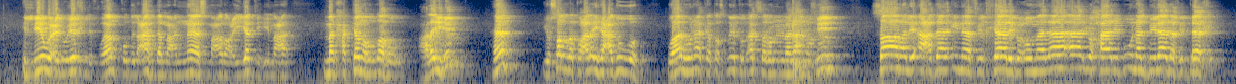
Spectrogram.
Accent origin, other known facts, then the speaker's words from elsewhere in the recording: Egypt; اللهم إنا نسألك أن تجعل بلدنا مصر أمنا أمانا سخاء رخاء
